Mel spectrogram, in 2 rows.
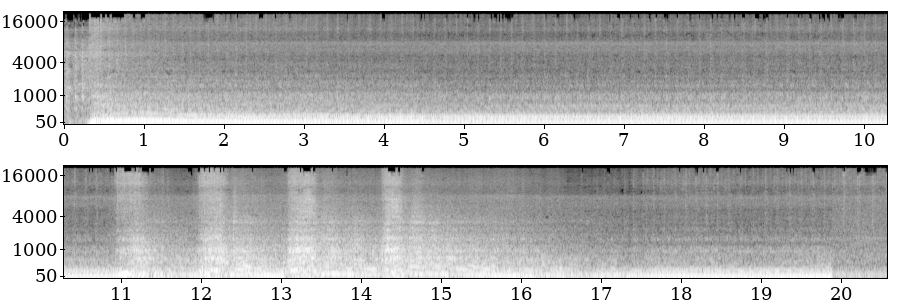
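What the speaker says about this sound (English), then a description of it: "we're going to take a listen to what the engine sounds like" A 2005 Chevy Silverado 2500HD's 6-liter Vortec engine, high-mileage, idles steadily with a deep, even rumble, then revs up in a few sharp bursts before settling back to idle.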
